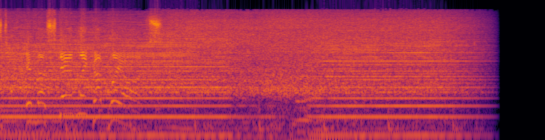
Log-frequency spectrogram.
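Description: An arena horn holding a long, steady blast over a loudly cheering hockey crowd celebrating a home win, cut off suddenly about seven and a half seconds in.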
